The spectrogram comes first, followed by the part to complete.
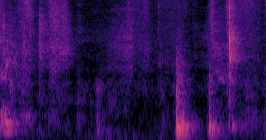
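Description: A book being picked up and leafed through: soft rustles of paper pages and a few light handling knocks, quiet between them.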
